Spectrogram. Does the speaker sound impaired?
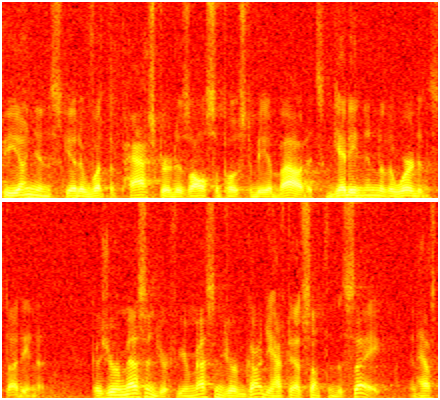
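No.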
